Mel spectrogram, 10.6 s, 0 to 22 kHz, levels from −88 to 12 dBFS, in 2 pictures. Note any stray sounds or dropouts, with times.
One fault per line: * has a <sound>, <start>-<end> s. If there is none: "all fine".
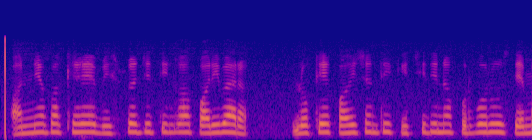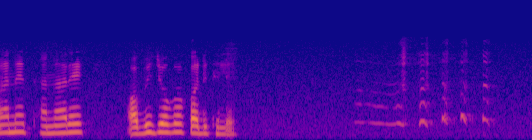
* has a laugh, 8.8-10.4 s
